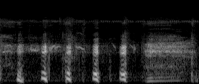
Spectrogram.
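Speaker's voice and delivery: short winded chuckle; breathless laugh. Real, not acted. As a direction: laugh at the steep stairs. Laughing at the steep stairway.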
